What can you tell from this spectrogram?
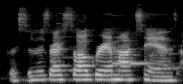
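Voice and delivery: usual speaking voice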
